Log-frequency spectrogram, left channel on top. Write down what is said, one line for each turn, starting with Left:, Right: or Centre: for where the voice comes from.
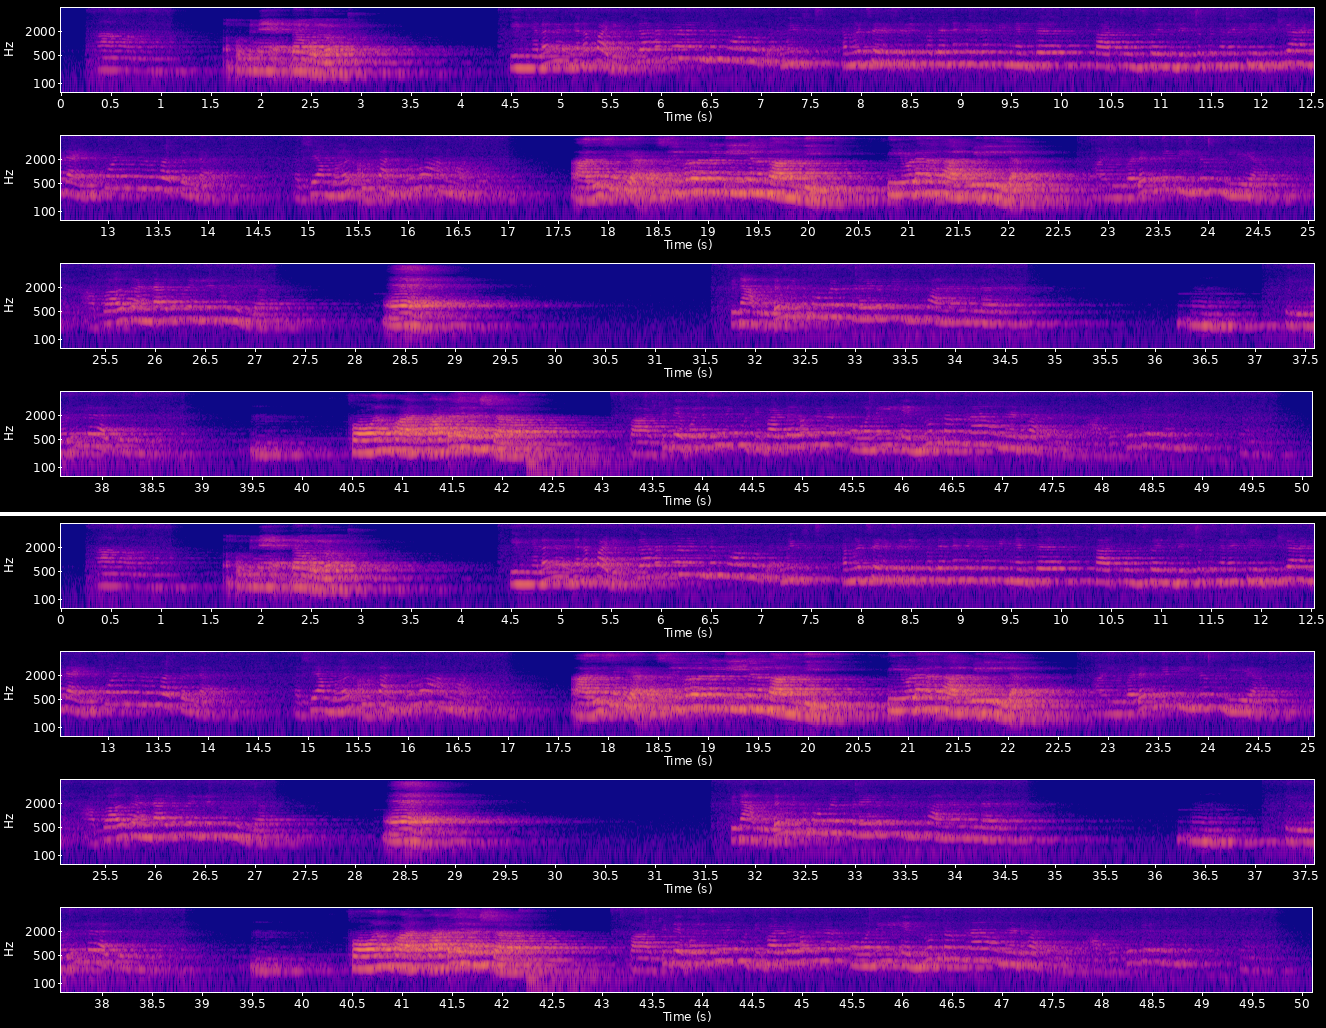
Right: ആഹ് ആഹ്.
Left: അപ്പൊ പിന്നെ ഇതാവ്വല്ലോ.
Right: ഇങ്ങനകെ ഇങ്ങനെ പഠിക്കാനൊക്കെണെങ്കില് ഫോണ് കൊടുക്ക മീൻസ് നമ്മള് ചെറി ചെറി ഇപ്പ തന്നെ എന്തെങ്കിലൊ ക്കെങ്ങൻത്തെ കാർട്ടൂൺസോ ഇംഗ്ലീഷൊക്കെങ്ങനെ ശീലിപ്പിക്കാണെങ്കില് അയ്നു ഫോൺ യൂസ്ചെയ്യൻ കൊയ്പ്പല്ല പക്ഷെ നമ്മളെട്ത്തരു
Left: ആ
Right: കണ്ട്രോൾ വേണന്ന് മാത്രം.
Left: അത് ശരിയാ പക്ഷെ ഇവള് അങ്ങനെ ടി വി ഒന്നും കാണില്ലേ ടിവിയോട് അങ്ങനെ
Right: ആ
Left: താല്പര്യം ഇല്ല.
Right: ആ ഇവിടെ പിന്നെ ടി വി ഒന്നും ഇല്ല അപ്പൊ അത് കണ്ടാലും വലിയതൊന്നും ഇല്ല
Left: ഏ
Right: പിന്നെ അവിടെ വീട്ടിൽ പോകുമ്പോ എപ്പോഴേലും ഒക്കെ ഇരുന്ന് കാണാന്നല്ലാതെ
Left: ഉം
Right: ടി വി നോട് വല്ല്യ താല്പര്യം ഒന്നുല്ല്യ
Left: ഉം ഫോണും പ പാട്ടൊക്കെ കേൾക്കാൻ ഇഷ്ടാണോ
Right: പാട്ട് ഇതേപോലെ ചെറിയ കുട്ടിപ്പാട്ടുകളൊക്കെ ഓൻ എന്നും ഇട്ടുകൊടുക്കുന്ന ഒന്ന് രണ്ട് പാട്ടൊക്കെ ഉണ്ട് അത് <unintelligible>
